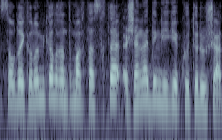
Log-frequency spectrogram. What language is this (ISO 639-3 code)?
kaz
